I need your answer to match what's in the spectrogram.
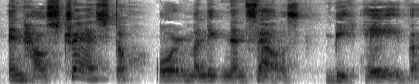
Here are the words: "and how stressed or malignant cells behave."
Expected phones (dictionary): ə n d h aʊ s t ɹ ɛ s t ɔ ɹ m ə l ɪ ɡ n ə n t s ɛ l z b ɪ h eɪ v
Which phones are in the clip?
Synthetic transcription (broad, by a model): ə n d h aʊ s t ɹ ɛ s t ɔ ɹ m ə l ɪ ɡ n ə n t s ɛ l s b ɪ h eɪ v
